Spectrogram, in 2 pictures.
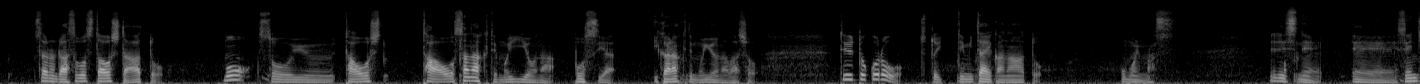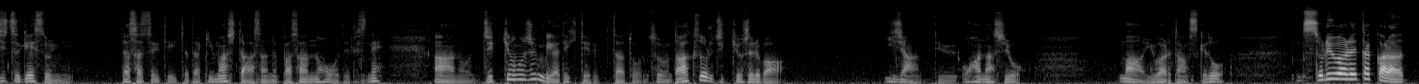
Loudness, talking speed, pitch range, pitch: -31 LUFS, 335 characters per minute, 95-130 Hz, 110 Hz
